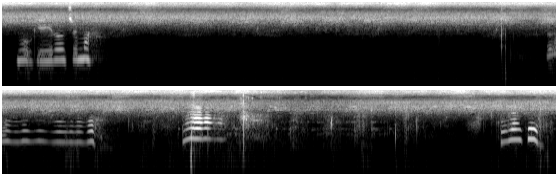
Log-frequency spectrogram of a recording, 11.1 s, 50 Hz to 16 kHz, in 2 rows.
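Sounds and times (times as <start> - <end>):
mountain stream running: 6.5 - 11.0.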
